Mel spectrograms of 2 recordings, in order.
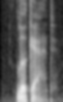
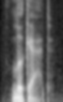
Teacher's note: Think about the K and the A. Link them.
